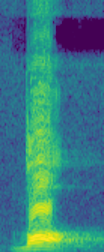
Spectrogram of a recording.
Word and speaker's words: ض: في اللغات الأخرى هناك دال مفخمة، لكن في العربية هناك الضاد ضا. غير المغضوب ضو ضا ضي والأرض. ولاحظوا بأن صوت الضاد رخو، يعني قابل للمط.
